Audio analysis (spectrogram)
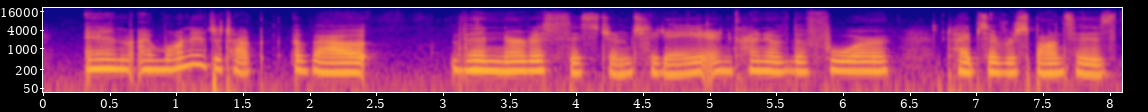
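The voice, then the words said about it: Stuffed-up, congested voice. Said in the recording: “It is officially allergy season for me, so if I sound stuffed up, that is why.”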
